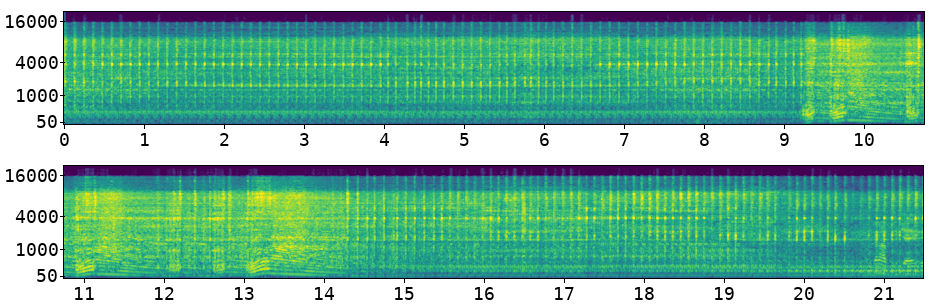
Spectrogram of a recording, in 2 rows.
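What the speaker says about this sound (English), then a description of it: "It's definitely running better." An Aprilia RX50 two-stroke motorcycle engine on a Dellorto PHBG carburetor runs steadily near by, with a burst of sharp revving in the middle before settling back to a buzzing idle, people talking over it.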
